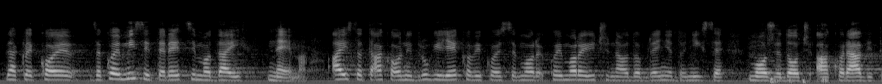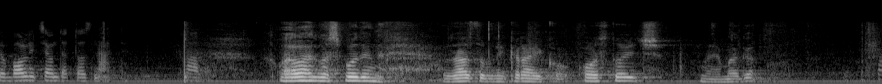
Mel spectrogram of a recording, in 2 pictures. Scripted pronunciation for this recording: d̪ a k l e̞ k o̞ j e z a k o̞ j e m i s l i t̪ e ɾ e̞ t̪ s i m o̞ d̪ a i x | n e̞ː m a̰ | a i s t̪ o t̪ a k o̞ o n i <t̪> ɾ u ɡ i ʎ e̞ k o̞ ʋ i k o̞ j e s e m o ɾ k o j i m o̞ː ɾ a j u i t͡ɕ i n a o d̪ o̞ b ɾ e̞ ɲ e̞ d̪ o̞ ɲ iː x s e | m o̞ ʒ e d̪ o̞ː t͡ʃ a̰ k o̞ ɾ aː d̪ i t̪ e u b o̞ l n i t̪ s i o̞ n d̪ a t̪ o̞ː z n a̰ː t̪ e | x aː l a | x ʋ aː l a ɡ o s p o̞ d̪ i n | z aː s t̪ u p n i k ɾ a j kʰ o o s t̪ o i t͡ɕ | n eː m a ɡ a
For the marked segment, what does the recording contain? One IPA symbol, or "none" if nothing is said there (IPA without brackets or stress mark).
d̪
